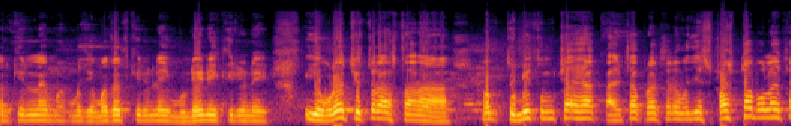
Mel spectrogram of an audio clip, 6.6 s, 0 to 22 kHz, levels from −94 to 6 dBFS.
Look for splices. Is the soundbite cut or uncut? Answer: uncut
